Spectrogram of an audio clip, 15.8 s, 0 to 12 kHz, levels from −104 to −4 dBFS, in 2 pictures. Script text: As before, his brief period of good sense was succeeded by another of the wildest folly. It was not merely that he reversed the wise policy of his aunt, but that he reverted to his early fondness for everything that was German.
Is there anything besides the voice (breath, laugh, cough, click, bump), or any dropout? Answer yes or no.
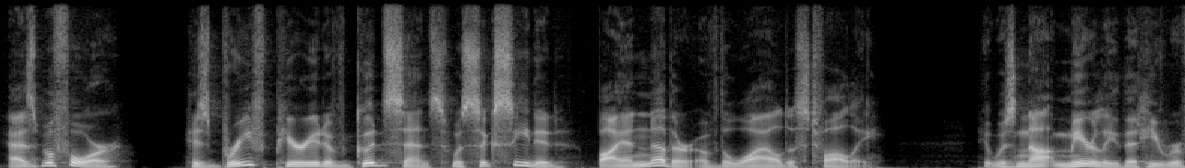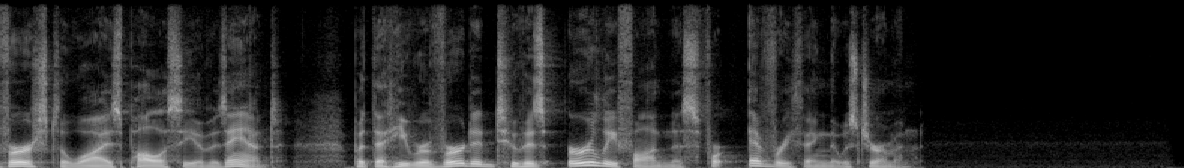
no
